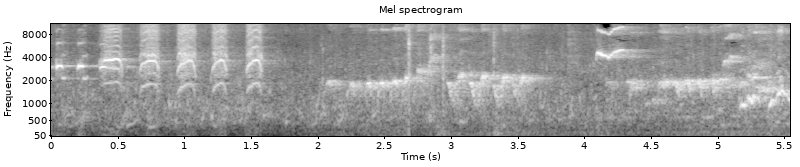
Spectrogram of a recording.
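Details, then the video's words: A juvenile white-rumped shama, a champion bird used as a master for other shamas, gives six loud, evenly spaced chopped notes, then softer warbling chatter and a sharp whistled sweep. "Trotolan Murai Juara Supaya Cepat Rajin Bunyi & Gacor"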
